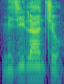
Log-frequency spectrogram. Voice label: "miji lañcu", Apatani

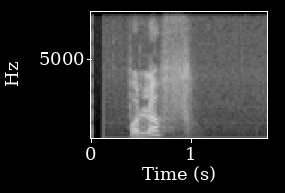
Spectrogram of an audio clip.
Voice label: tzutujil

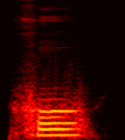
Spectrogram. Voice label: "xú", Apatani

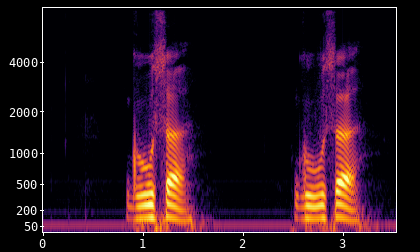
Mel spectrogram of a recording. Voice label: "Beautiful Sibia", Hruso

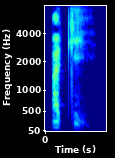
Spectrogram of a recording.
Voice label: "akì", apatani

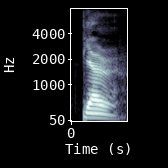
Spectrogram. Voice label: "pyar", apatani

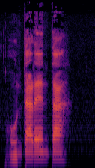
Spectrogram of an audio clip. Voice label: "huñta-reñta", Apatani

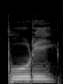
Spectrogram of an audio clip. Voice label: "puri", Apatani

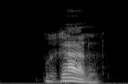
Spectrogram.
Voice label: "bgal", San Mateo Macuilxochitl Zapotec; how much; ¿cuánto?

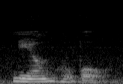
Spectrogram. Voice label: round house, Aneityum

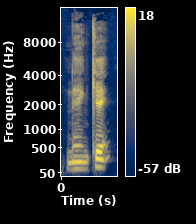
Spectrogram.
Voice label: "neñke", Apatani

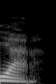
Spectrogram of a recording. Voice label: "yar", Wamesa

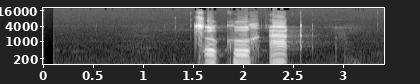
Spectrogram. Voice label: "lie", kaqchikel

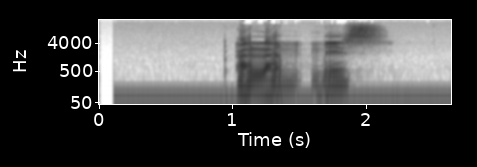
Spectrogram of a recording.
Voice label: "puma", kaqchikel

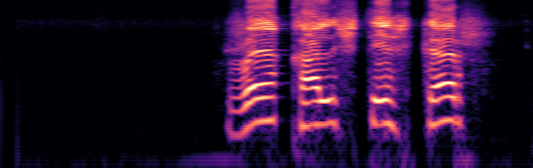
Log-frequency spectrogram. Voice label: sipakapense; he did not eat fish

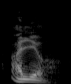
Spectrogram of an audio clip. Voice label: "áfò", Apatani

